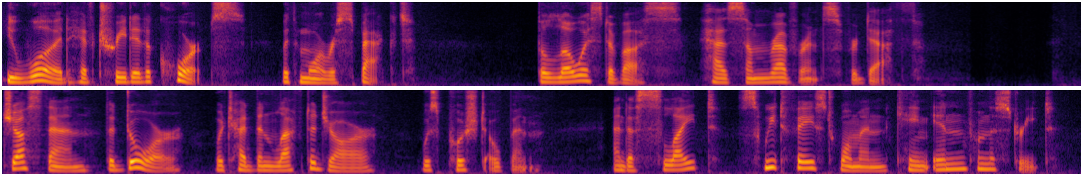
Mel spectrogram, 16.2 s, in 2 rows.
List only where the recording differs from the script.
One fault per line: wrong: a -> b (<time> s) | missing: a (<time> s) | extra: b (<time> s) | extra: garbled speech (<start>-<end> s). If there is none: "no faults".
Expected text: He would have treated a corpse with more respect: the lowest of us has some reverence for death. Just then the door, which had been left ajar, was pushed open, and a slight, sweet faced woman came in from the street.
no faults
